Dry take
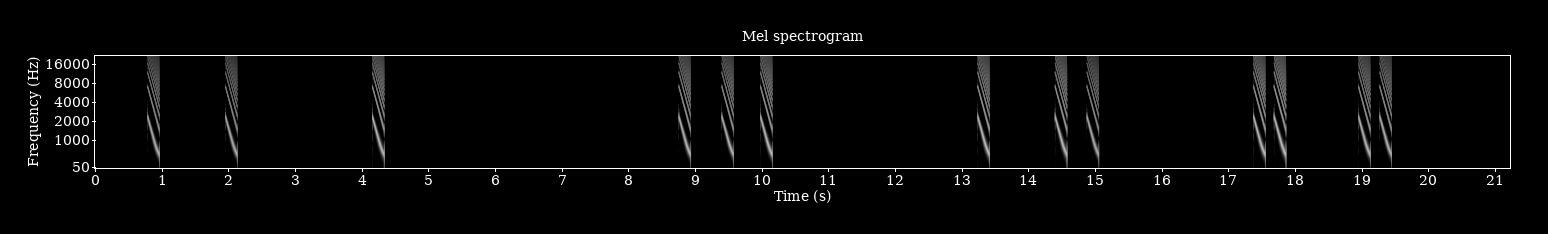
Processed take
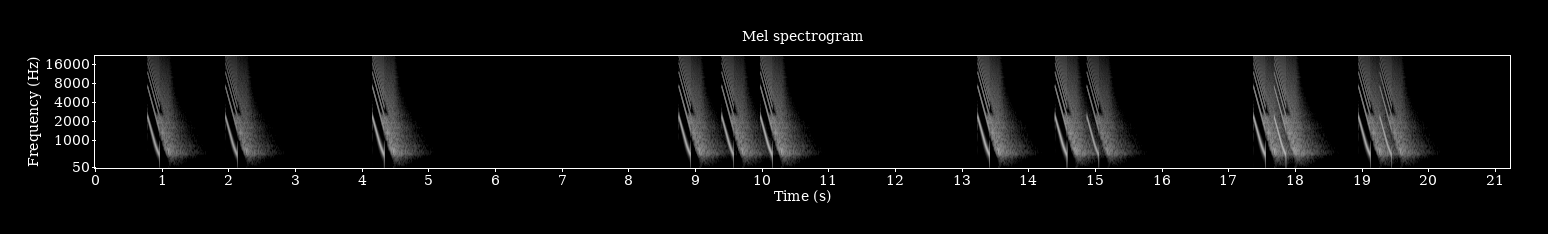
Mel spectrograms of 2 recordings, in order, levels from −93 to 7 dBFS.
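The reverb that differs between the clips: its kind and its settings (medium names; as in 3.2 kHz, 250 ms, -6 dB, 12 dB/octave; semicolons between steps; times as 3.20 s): algorithmic reverb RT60 0.64 s, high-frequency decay 0.55×, pre-delay 115 ms, DRR 7 dB; trim -3.5 dB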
